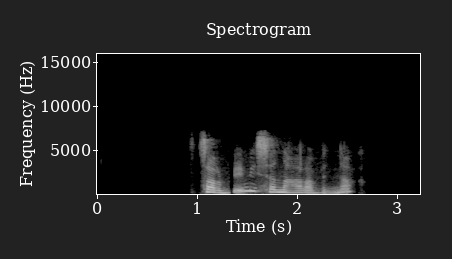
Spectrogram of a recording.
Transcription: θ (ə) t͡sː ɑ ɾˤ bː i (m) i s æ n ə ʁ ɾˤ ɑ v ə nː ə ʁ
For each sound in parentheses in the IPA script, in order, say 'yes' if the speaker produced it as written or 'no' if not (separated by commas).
yes, yes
